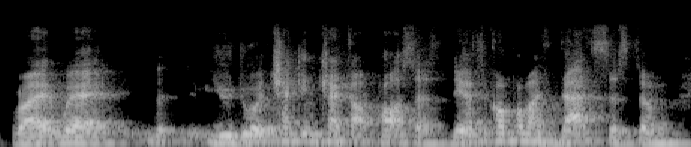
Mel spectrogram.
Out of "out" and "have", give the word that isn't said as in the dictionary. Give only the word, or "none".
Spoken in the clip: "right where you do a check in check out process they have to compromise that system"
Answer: have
